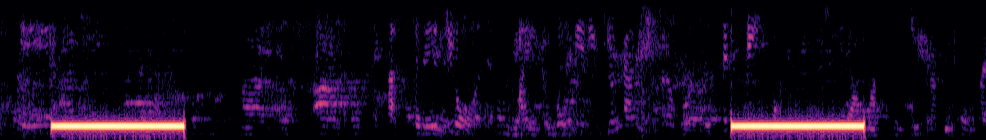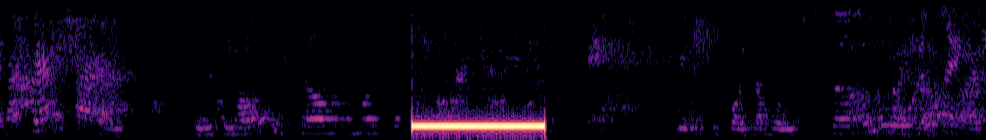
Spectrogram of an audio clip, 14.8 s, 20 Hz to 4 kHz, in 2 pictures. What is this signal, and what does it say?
Ringback tone (Europe, 425 Hz), with speech.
